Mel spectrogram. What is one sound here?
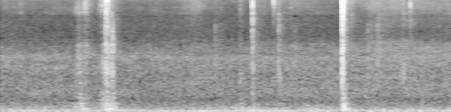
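Small plastic parts click sharply.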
